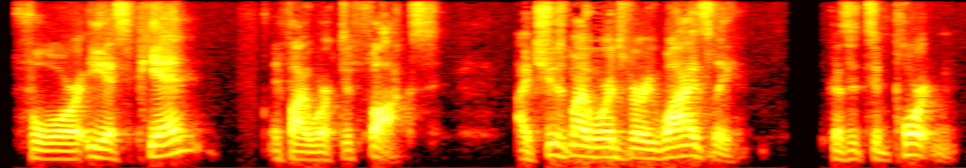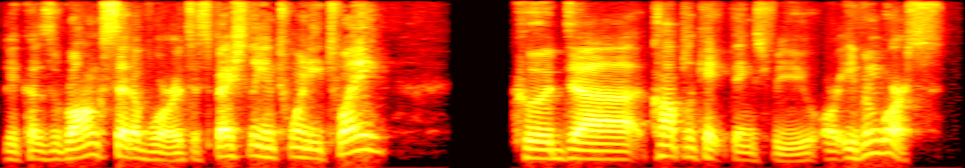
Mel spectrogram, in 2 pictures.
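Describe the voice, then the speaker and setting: An American man hosting a podcast in a middle-pitched voice. He talks earnestly and with emphasis, often doubling back to restart a phrase. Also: animated, normal speed, dark tone, breathy edge. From United States. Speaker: podcast host. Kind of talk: casual podcast talk.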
